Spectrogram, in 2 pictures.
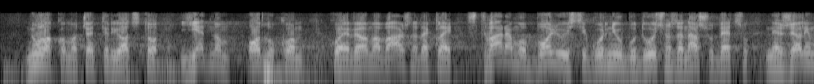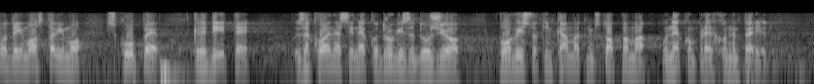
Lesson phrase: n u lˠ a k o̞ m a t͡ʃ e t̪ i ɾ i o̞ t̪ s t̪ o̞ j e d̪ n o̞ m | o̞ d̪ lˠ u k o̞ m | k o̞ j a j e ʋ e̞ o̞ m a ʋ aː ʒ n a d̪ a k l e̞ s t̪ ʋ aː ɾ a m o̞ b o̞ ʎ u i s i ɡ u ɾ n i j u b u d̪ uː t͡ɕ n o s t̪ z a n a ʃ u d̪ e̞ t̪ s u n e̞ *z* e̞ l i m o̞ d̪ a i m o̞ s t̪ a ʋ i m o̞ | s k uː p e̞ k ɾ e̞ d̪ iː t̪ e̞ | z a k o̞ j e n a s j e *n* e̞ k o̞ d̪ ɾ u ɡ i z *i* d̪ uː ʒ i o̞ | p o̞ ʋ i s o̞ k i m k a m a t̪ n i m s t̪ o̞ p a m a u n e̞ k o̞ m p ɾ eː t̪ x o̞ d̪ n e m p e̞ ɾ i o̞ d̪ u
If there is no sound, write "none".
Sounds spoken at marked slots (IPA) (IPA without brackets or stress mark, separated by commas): ʒ, n, a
